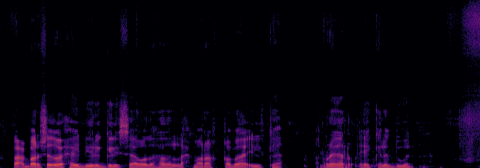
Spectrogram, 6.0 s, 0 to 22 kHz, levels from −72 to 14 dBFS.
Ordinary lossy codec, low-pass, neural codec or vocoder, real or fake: none; none; vocoder, 44.1 kHz, 128 mel bands, Pupu-Vocoder; fake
